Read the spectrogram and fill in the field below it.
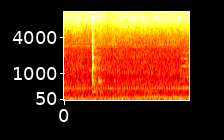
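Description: Paneer sautés in a hot pan with a steady, soft sizzle that holds evenly, broken once by a single sharp utensil click near the start.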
